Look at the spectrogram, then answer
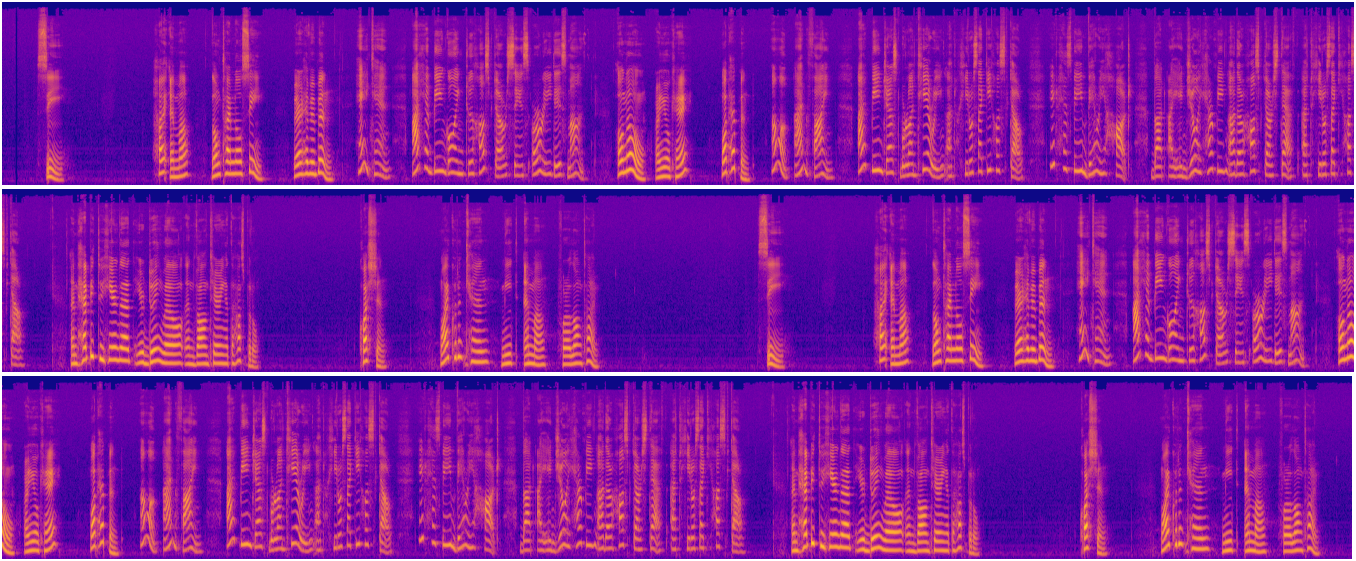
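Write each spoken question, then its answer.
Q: Why couldn't Ken meet Emma for a long time?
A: Because Emma has been volunteering at Hirosaki Hospital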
